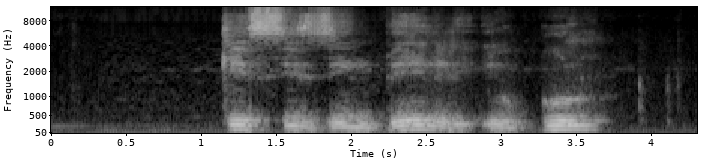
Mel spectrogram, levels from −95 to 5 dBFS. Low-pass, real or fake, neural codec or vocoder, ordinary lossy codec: 10.8 kHz; real; none; Opus, 16 kbps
